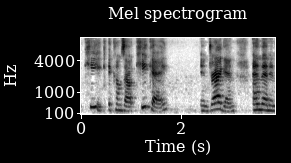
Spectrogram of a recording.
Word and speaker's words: Kike: His name is "kee kay." He's on the West Coast. Chris: Oh, man. Tori: His name is "kee kay." And it's spelled K I K E. It's not the slur.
